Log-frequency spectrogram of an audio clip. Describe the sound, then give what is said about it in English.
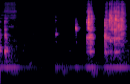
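Dark lager beer being poured into a glass: a short splash, a couple of small glugs, then two fuller bursts of frothy, fizzing liquid pouring, with no one speaking. “Actually, I'm going to pour a little bit more back in there.”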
